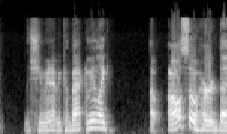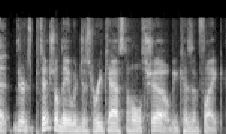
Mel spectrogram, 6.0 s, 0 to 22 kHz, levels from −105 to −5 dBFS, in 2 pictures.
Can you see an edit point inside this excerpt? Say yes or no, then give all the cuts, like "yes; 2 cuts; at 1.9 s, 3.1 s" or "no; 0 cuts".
no; 0 cuts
